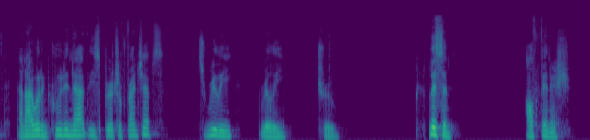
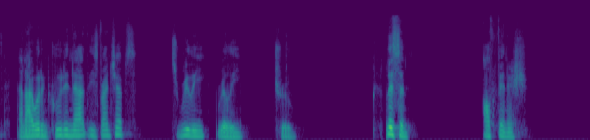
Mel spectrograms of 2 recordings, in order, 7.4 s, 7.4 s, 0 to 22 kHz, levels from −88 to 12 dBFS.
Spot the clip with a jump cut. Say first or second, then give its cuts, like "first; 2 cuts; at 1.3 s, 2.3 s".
second; 2 cuts; at 1.2 s, 2.6 s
